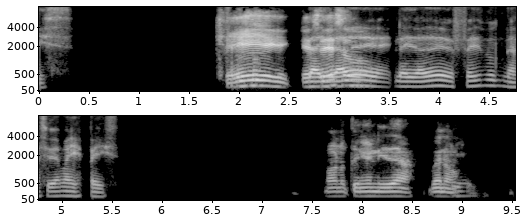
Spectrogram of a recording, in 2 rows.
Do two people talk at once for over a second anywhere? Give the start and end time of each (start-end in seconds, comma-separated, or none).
1.8-3.4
